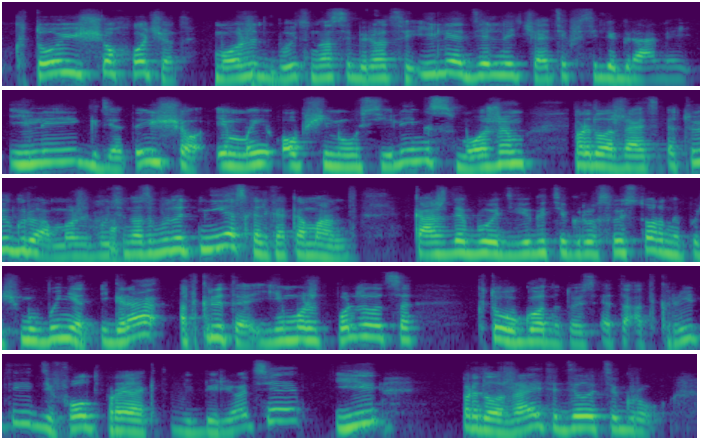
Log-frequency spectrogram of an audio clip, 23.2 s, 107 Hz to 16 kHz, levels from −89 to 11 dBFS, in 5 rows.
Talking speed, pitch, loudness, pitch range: 155 wpm, 185 Hz, -20 LUFS, 170-205 Hz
